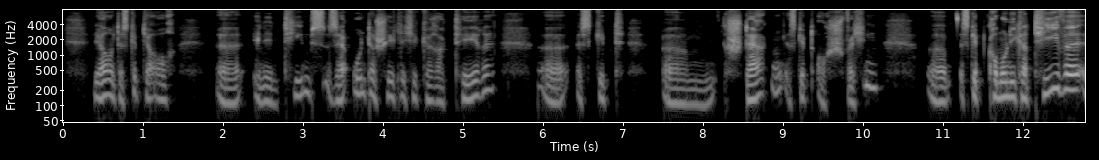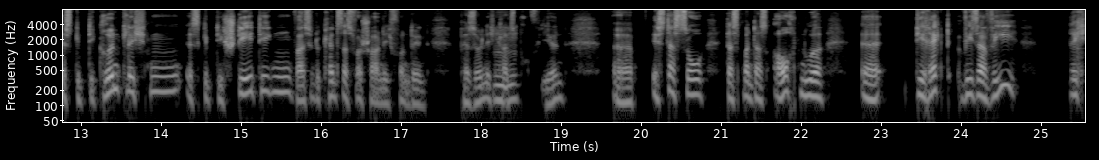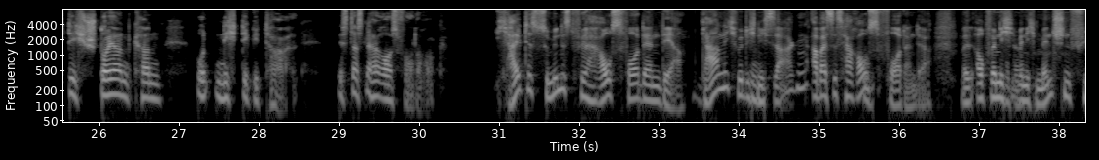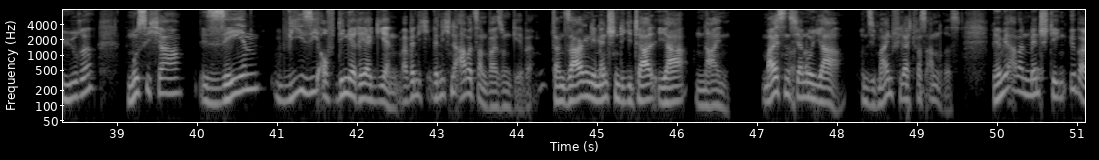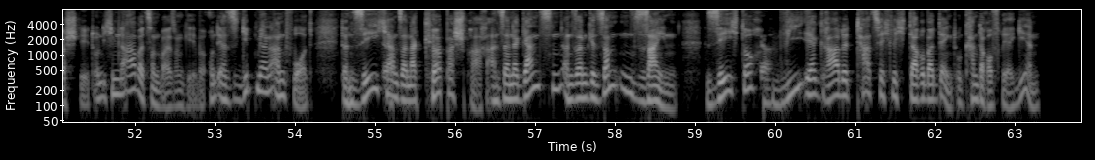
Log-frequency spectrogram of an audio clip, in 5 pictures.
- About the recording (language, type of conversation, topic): German, podcast, Wie stehst du zu Homeoffice im Vergleich zum Büro?
- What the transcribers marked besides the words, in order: stressed: "sehen"; unintelligible speech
